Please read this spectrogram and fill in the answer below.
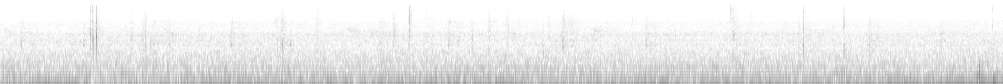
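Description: Dried eggplant slices cracking and snapping in short, sharp, separate cracks as they are bent and broken between the fingers, very crispy: the slices are dried through. A steady low hum runs underneath.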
